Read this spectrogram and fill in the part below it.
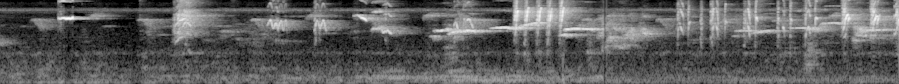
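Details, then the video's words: Song of a common iora, played to spark breeding mood and get other ioras singing: scattered bright whistles and chirps at first, building into dense rapid trills and buzzy chattering bursts near the end. "Konin gacor Mambangkit kan Birahi || pancingan konin agar bunyi"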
